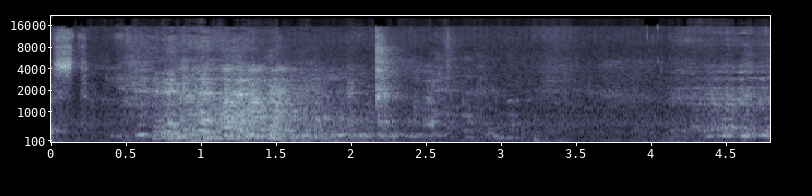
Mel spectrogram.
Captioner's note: laughter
